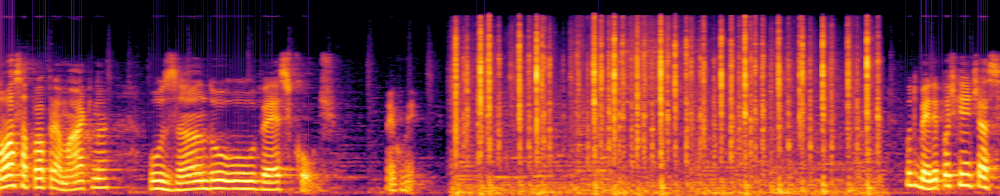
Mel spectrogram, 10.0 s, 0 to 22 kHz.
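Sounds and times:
fast typing on keyboard: 4.5 - 8.9.

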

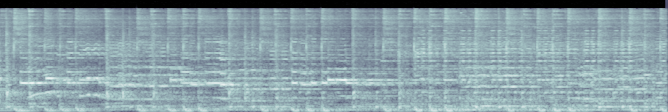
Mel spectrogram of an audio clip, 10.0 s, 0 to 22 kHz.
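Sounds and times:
hand drum: 0.0 - 10.0
keyboard: 0.0 - 10.0
violin melody: 0.3 - 10.0.

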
